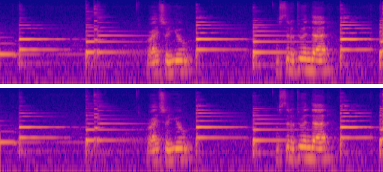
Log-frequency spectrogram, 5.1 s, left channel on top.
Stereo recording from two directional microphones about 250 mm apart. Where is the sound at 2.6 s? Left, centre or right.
Centre.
